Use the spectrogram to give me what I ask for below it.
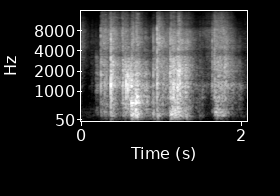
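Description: A sheet of paper is folded and handled, giving three loud bursts of crackling, crinkling rustle within about two seconds, with no talk.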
